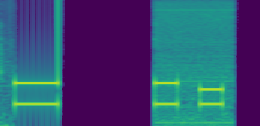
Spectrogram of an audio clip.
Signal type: DTMF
